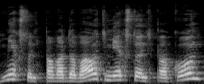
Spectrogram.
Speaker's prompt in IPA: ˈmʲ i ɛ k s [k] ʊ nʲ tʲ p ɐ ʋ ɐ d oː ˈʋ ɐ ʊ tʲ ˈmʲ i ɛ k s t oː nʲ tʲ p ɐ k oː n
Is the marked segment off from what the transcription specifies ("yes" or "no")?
yes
